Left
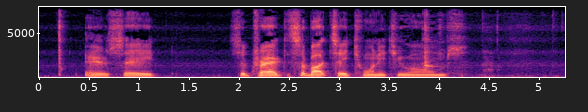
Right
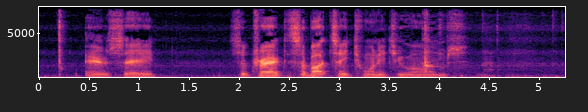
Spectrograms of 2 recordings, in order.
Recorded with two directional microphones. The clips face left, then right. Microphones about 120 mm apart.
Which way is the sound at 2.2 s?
40° left (ahead or behind).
